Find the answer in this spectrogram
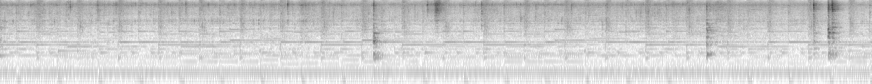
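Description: Steady sizzle from the chicken gravy frying in the pan as a metal spoon spreads a layer of cooked rice over it, with a few sharp clicks of the spoon against the pan about halfway through and again near the end.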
